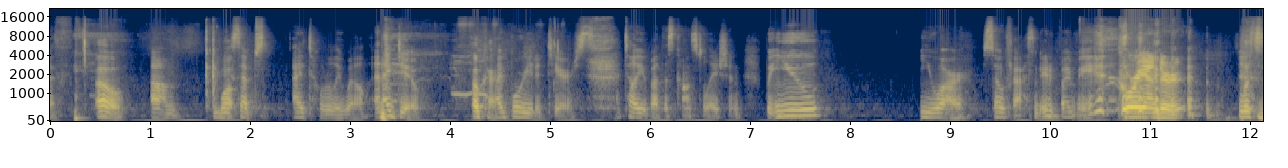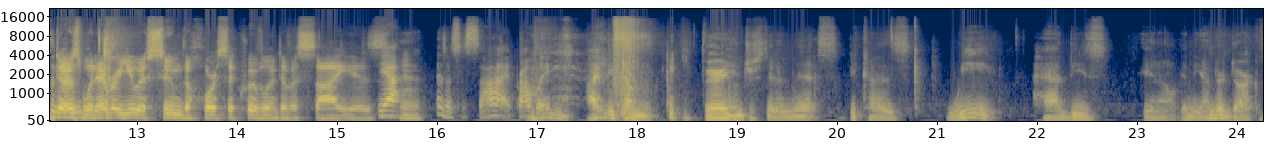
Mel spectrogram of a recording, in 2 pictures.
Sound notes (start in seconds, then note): 3.3 laughs; 10.5 laughs; 18.0 sighs like a horse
